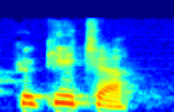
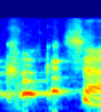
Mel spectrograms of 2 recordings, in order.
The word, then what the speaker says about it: Kukicha: This one makes me giggle because it's called Kukicha tea. – Kukicha. – Have you heard of that? You say it Kukicha? – Kukicha. – Oh no, I've always said a cucaracha. I was doing it wrong.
